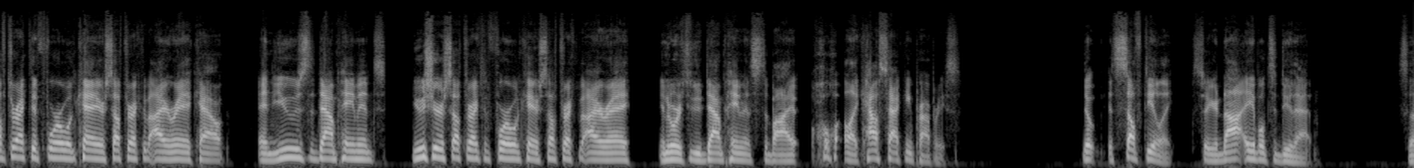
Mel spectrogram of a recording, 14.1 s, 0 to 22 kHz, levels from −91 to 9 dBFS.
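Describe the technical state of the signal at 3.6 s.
At 3.6 s the speech signal is intact, with no audible fault at that point.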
